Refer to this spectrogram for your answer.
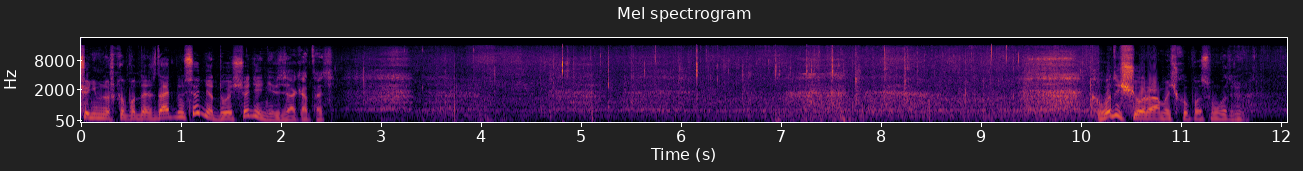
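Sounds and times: honeybees buzzing: 0.0 - 12.0.

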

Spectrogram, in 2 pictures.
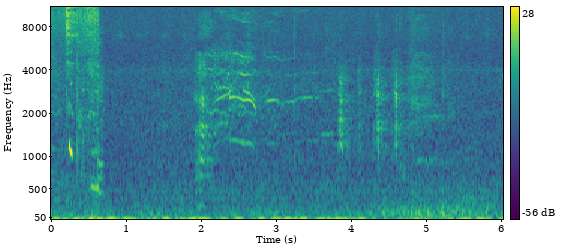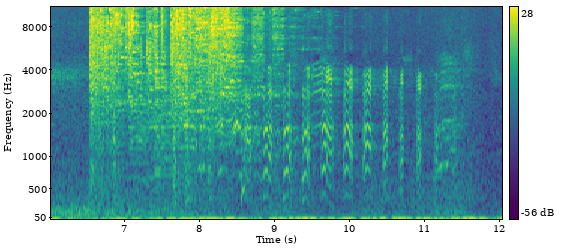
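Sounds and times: glass pieces clattering: 6.6 - 9.7
glass shattering: 6.6 - 9.7.

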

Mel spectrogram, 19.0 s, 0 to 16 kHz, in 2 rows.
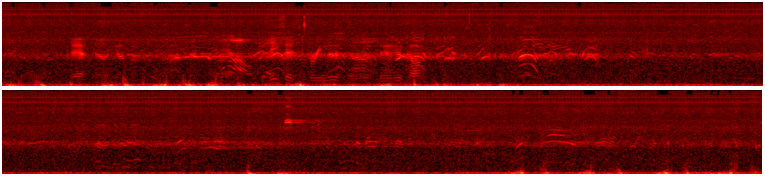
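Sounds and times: wind rumble on microphone: 0.0 - 19.0
flock of birds calling: 2.1 - 8.2.

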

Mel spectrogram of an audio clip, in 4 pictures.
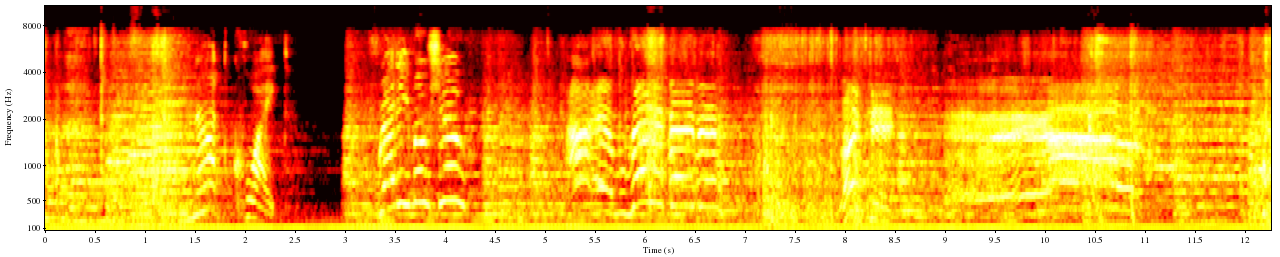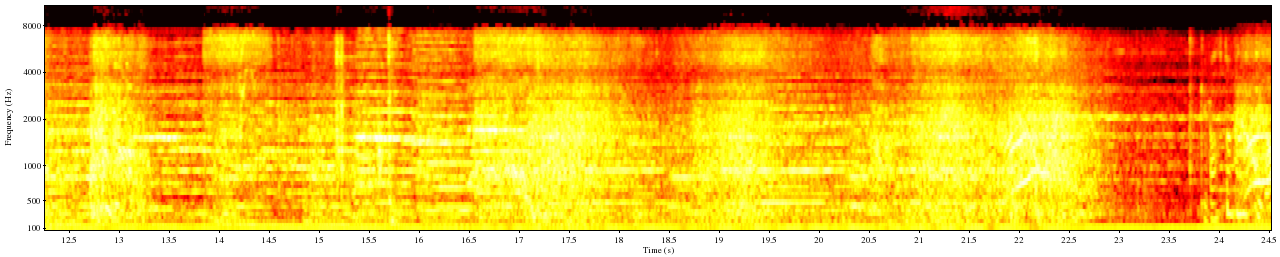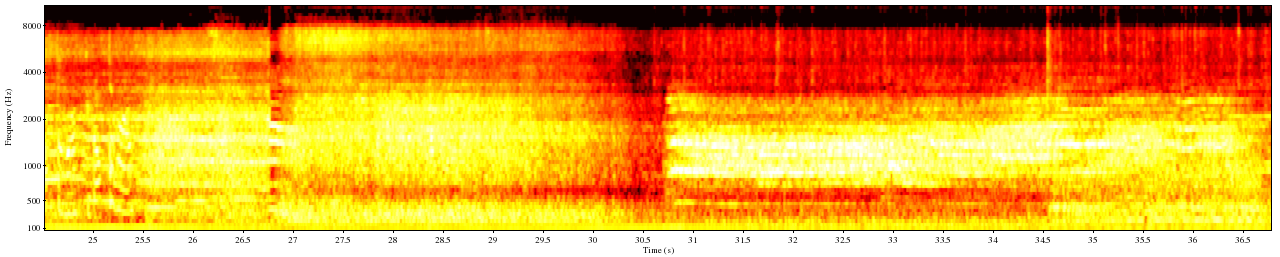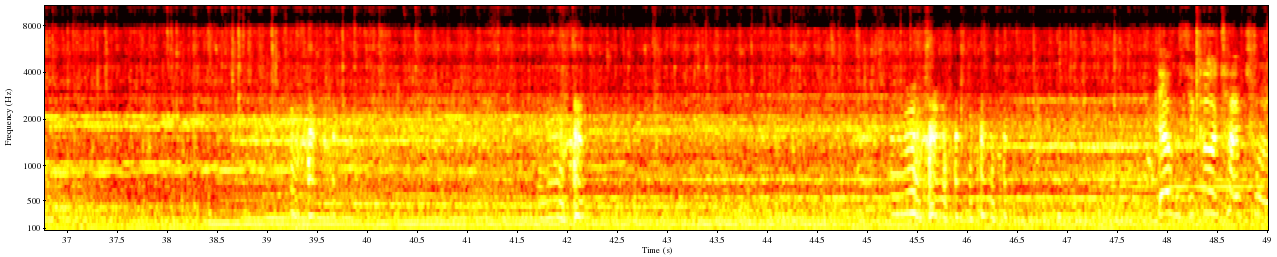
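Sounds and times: dramatic film score: 0.0 - 49.0
sound effects: 25.4 - 30.6.

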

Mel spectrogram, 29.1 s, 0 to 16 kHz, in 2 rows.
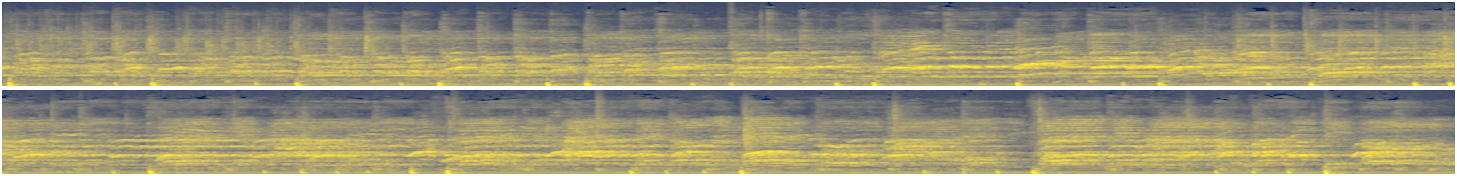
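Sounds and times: gospel choir singing: 0.0 - 29.0
low beats: 0.0 - 29.0.

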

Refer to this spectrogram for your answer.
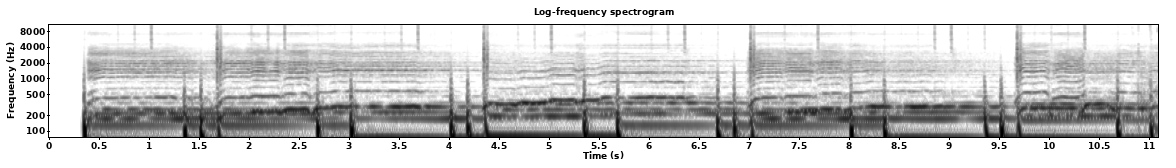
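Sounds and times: soft background music: 0.4 - 11.0.

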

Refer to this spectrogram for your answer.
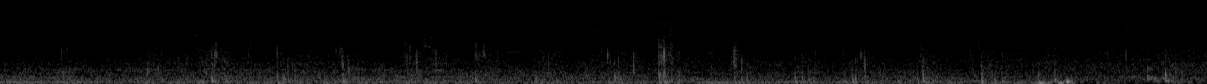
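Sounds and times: footsteps on cobblestones: 0.0 - 12.0.

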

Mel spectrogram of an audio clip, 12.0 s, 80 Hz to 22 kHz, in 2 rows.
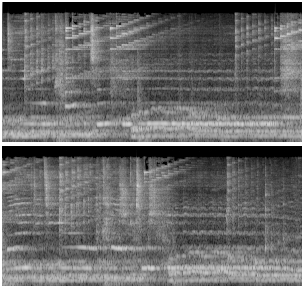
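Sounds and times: sustained electronic chords: 0.0 - 12.0
woman singing: 0.0 - 12.0.

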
